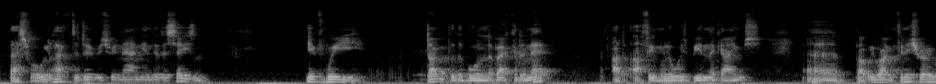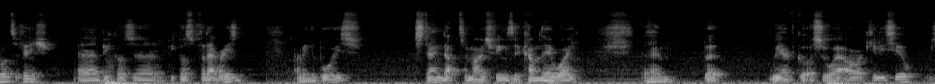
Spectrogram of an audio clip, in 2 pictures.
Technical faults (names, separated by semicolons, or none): none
